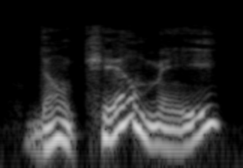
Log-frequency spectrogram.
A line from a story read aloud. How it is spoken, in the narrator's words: Laurie whimpered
